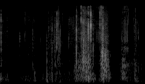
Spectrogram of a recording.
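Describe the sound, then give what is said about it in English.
Crinkly plastic wrapper on a piece of cheese being torn and peeled open, a series of bright, irregular rustling bursts that swell and fade over about a second and a half, with no talking. “Here, let me undo the cheese.”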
